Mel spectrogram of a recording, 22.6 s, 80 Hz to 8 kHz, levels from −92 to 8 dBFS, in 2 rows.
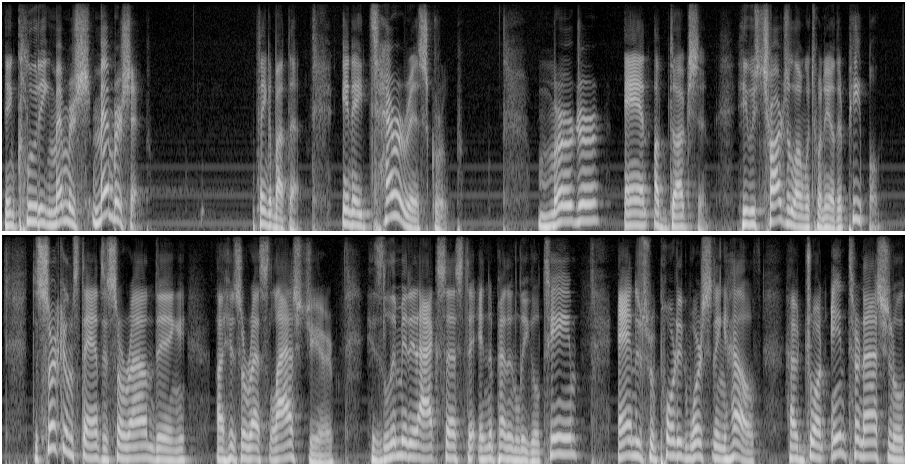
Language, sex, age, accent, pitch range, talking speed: English, male, 50-69, American, 120-170 Hz, 115 wpm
